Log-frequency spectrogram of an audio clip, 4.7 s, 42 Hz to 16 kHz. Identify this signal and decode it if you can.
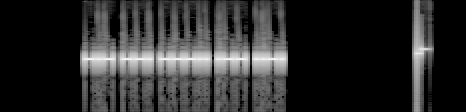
Morse code, heard as a keyed tone, about 37 wpm, 700 Hz. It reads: KG8WF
